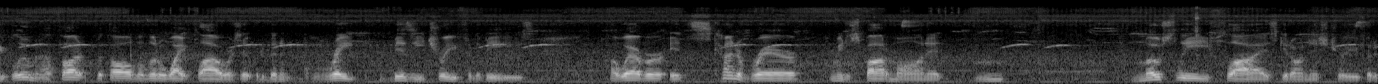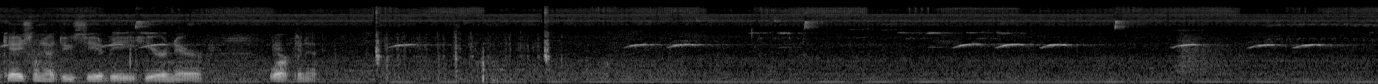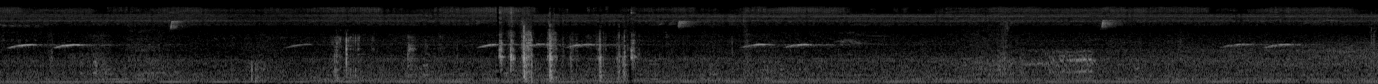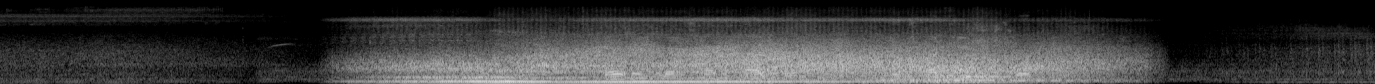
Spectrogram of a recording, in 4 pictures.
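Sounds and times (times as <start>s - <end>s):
faint steady background hum: 0.0s - 44.7s
small songbird chirping: 2.2s - 3.9s, 4.6s - 6.2s, 7.3s - 14.0s, 17.4s - 18.3s, 20.0s - 28.5s, 32.3s - 36.5s.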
